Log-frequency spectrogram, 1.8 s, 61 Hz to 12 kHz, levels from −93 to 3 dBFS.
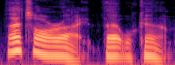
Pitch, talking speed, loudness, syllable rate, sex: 135 Hz, 170 wpm, -17 LUFS, 4.3 syllables/s, male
